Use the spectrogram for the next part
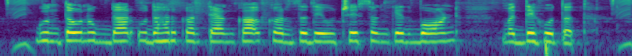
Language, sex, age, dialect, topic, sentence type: Marathi, female, 18-24, Southern Konkan, banking, statement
